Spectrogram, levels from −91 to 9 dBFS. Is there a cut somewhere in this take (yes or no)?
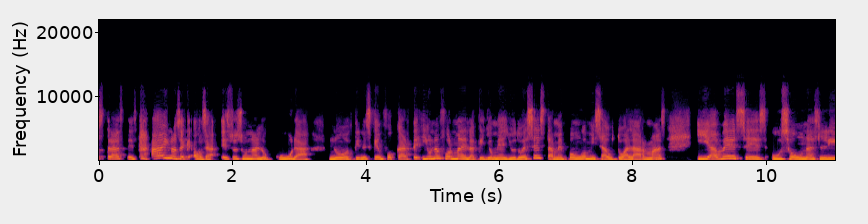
no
